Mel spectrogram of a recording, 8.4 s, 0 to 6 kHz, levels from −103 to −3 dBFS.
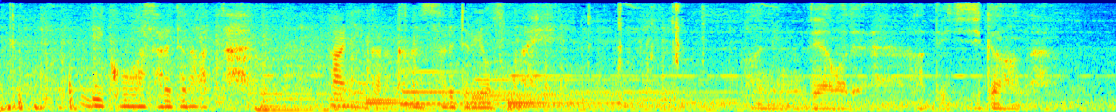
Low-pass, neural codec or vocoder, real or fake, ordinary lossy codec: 5.4 kHz; none; real; AAC, 32 kbps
